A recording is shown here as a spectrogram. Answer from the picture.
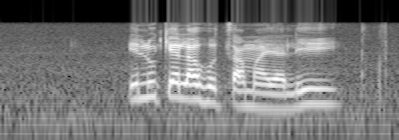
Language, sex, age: Southern Sotho, male, 21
